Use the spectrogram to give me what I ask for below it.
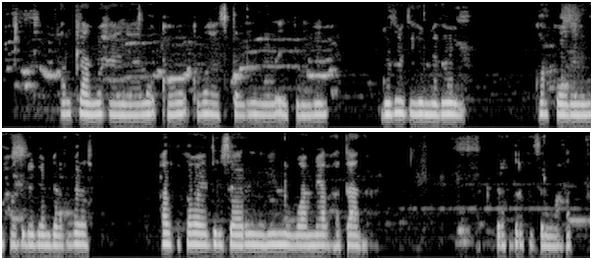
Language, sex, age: Somali, female, 18-24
